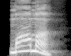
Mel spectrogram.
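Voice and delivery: high, loud cry of recognition; a little girl spotting her mother in a crowd; joyful child's cry. Acted. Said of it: "Then she gasped".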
